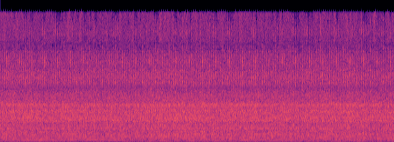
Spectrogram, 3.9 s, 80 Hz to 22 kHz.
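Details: 2005 Ford Freestyle 3.0L V6, warm idle with slightly uneven beat and hum dropping out every second or so; misfire with no codes, milder when warm, worse under load.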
